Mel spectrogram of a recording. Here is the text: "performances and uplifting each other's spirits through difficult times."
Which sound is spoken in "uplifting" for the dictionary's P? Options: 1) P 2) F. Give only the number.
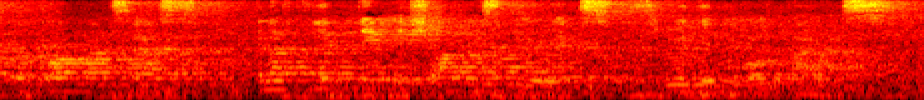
2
